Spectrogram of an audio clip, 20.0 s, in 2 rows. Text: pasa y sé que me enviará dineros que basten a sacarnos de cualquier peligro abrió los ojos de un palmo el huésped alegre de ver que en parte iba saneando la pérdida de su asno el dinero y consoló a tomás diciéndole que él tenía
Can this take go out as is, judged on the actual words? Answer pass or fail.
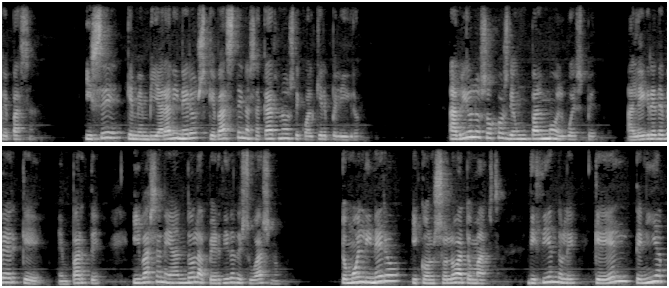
fail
